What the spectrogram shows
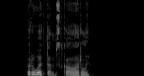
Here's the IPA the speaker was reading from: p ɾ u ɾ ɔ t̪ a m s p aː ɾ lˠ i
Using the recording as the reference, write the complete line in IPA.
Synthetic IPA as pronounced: p ɾ u ɔ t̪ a m s k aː ɾ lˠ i

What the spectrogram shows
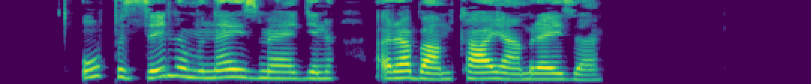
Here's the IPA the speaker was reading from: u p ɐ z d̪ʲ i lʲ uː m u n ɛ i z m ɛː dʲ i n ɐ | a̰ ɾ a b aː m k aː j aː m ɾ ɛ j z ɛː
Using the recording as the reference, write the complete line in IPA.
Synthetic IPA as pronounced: u p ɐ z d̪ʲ i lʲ u m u n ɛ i z m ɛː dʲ i n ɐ | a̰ ɾ a b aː m k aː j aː m ɾ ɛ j z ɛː

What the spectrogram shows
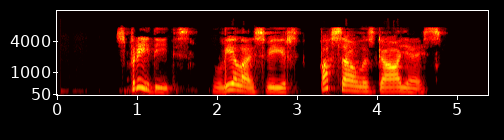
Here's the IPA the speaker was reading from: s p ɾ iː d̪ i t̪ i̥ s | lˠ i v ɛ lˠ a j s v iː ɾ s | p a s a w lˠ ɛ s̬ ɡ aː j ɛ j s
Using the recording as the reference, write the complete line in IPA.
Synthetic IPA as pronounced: s p ɾ iː d̪ iː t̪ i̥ s | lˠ i ɛ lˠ a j s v iː ɾ s | p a s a w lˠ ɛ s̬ ɡ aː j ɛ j s

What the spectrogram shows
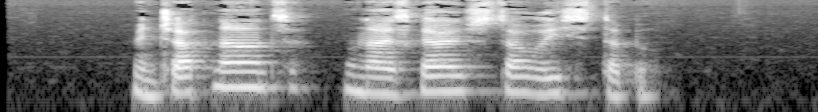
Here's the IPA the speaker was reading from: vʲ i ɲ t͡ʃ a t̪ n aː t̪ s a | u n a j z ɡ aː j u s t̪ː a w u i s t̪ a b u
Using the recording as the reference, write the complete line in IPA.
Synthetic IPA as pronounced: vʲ i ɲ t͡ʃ a t̪ n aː t̪ s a | u n a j z ɡ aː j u s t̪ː a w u i s t̪ a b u

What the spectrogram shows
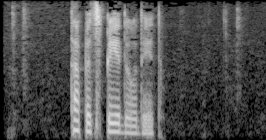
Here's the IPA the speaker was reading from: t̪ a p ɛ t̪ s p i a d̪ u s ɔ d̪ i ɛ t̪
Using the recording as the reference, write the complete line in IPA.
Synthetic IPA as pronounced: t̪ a p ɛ t̪ s p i ɛ d̪ u ɔ d̪ i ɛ t̪

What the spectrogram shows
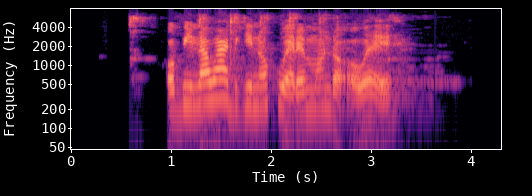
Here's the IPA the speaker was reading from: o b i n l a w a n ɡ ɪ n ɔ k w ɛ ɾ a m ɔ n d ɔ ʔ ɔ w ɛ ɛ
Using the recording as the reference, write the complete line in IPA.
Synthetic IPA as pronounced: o b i l a w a d ɡ ɪ n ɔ k w ɛ ɾ ɛ m ɔ n d ɔ ʔ ɔ w ɛ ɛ

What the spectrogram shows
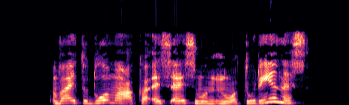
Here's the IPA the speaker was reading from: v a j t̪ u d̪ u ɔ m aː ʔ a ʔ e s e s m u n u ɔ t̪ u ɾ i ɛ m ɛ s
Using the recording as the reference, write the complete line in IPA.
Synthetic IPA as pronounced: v a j t̪ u d̪ u ɔ m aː k a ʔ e s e s m u n u ɔ t̪ u ɾ i ɛ n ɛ s

